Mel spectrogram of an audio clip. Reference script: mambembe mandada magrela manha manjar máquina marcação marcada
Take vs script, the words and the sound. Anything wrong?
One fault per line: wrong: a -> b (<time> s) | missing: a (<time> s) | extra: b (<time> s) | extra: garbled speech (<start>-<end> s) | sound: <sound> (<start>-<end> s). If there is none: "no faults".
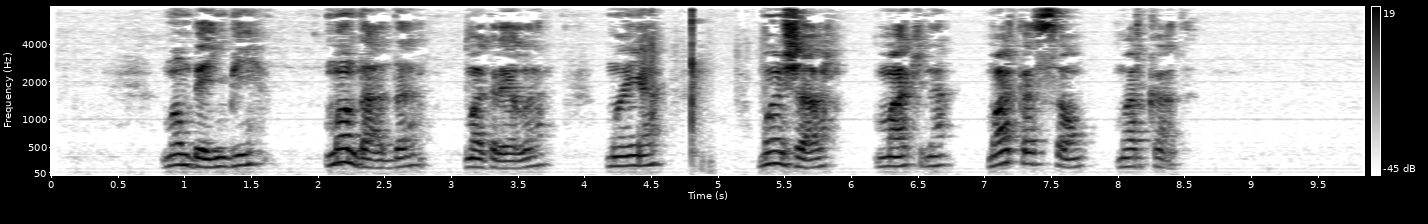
sound: thud (4.8-5.0 s)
